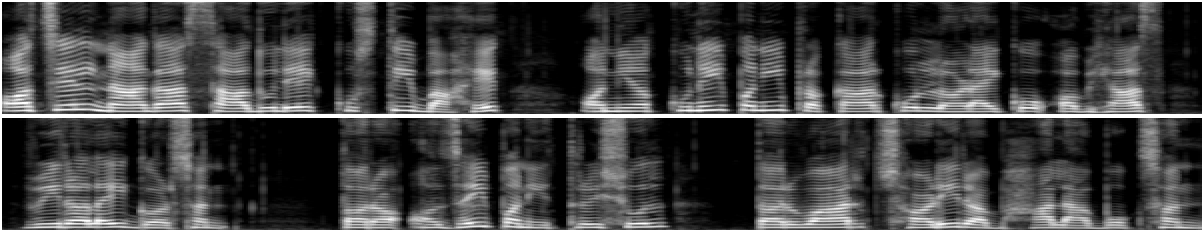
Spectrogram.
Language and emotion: Nepali, neutral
